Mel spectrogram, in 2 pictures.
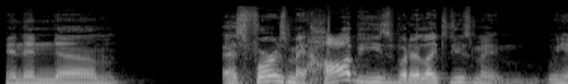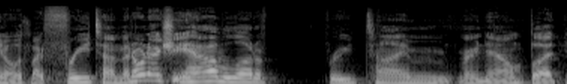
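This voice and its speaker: A young man in his early twenties from Concord, California, talks to his viewers in a casual vlog, his voice slightly high, expressive, brisk and a bit mellow. He's a YouTuber and university student with a Californian American accent who rambles informally, keeps correcting himself, and leans on "you know" and "like" a lot.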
